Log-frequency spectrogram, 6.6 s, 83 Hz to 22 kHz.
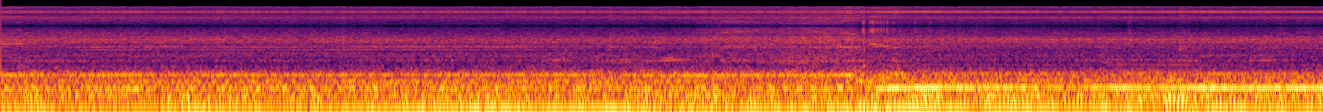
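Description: Cat 324D long-reach excavator's diesel engine running steadily under load, heard from inside the cab, with a steady hydraulic whine that shifts to a lower, stronger tone about four seconds in as the upper structure swings round.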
